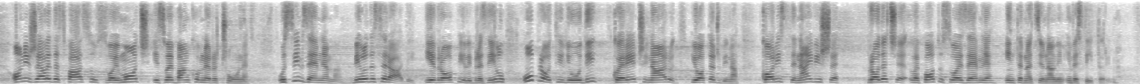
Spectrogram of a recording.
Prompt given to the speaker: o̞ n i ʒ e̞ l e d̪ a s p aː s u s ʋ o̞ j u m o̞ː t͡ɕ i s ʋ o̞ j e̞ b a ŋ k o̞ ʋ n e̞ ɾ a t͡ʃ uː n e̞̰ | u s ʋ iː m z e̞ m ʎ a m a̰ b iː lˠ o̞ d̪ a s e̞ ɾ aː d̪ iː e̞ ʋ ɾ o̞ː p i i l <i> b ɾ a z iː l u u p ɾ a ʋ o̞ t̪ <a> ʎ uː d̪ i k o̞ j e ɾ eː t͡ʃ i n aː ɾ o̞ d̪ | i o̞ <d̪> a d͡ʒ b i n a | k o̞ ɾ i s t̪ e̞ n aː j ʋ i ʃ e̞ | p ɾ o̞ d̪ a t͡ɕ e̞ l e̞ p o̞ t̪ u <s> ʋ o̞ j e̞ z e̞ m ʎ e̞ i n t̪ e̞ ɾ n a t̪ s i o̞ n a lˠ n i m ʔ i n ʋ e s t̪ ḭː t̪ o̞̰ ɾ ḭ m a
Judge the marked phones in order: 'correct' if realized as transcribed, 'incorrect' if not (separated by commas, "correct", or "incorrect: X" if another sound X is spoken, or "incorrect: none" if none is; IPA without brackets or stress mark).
correct, incorrect: i, incorrect: t̪, correct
